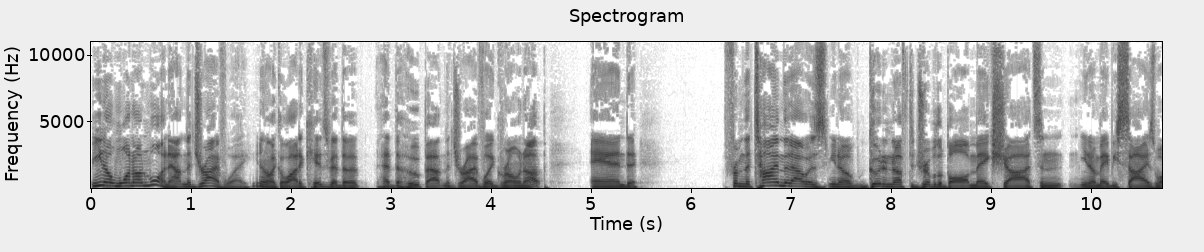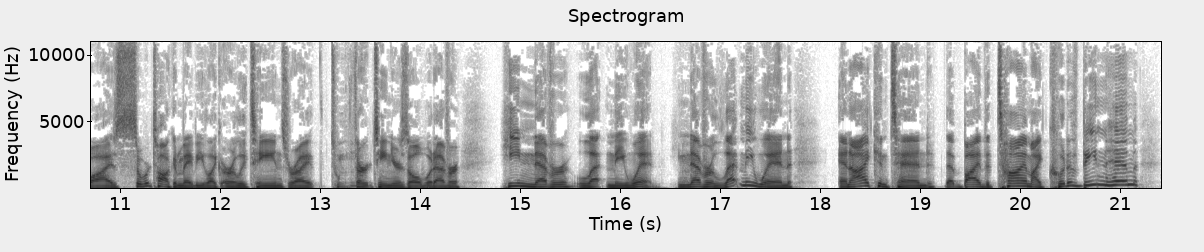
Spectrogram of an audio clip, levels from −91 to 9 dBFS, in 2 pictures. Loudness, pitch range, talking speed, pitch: -12 LUFS, 120-160 Hz, 240 wpm, 135 Hz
